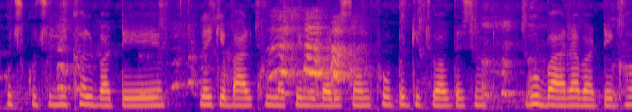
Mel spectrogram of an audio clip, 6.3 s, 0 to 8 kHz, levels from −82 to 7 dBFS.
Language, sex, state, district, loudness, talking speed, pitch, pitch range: Bhojpuri, female, Uttar Pradesh, Ghazipur, -23 LUFS, 140 wpm, 205 Hz, 195-220 Hz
